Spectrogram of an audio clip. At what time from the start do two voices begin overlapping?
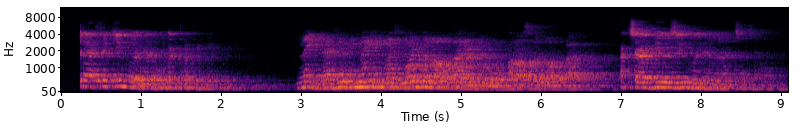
none

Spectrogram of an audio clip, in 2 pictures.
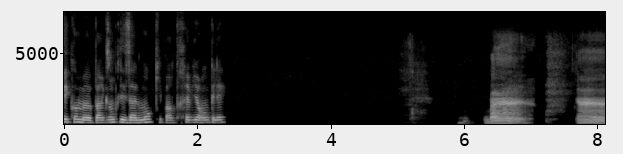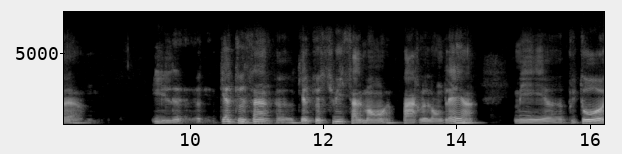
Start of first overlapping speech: none

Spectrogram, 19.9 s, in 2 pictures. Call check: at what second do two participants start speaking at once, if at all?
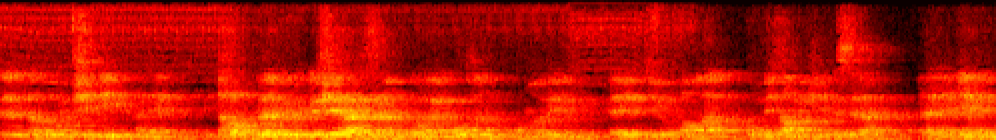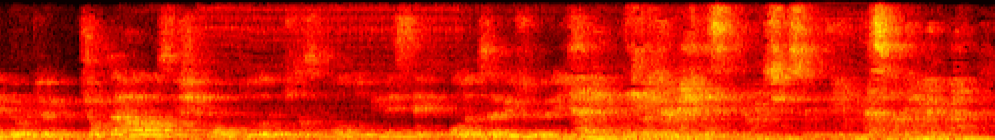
15.4 s

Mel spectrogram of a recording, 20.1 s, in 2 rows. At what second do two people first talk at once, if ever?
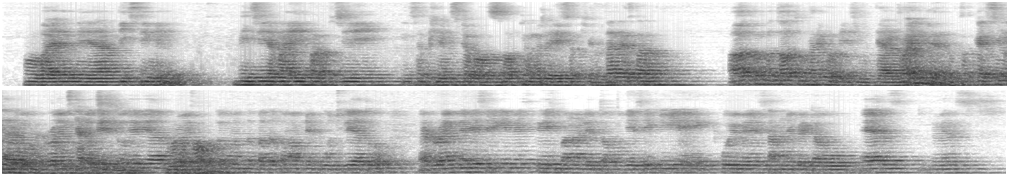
10.0 s

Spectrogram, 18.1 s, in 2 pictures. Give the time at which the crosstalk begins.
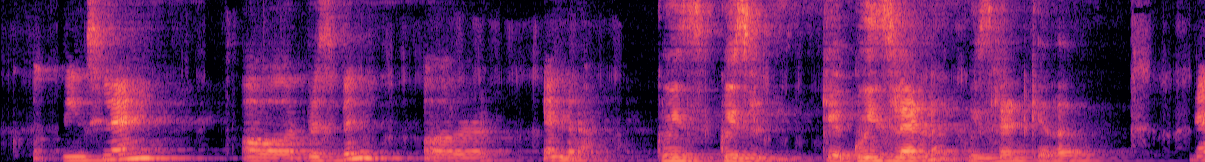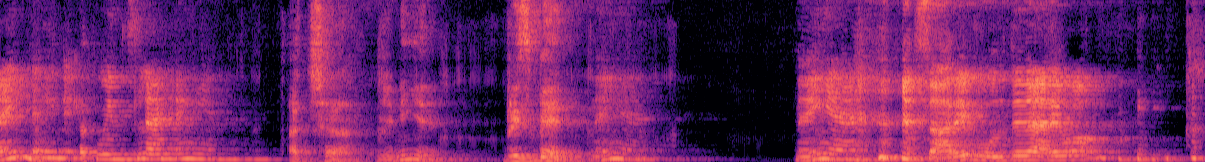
none

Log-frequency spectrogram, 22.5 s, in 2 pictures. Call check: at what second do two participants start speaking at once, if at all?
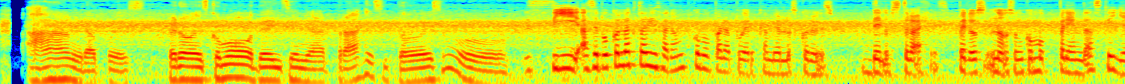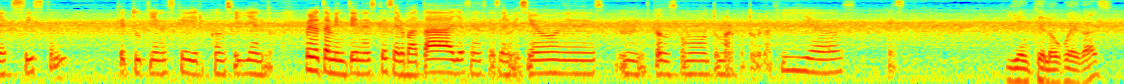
none

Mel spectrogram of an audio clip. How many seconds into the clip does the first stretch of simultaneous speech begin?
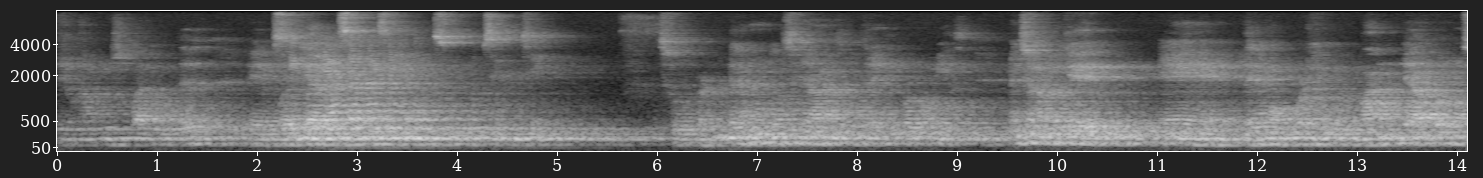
2.2 s

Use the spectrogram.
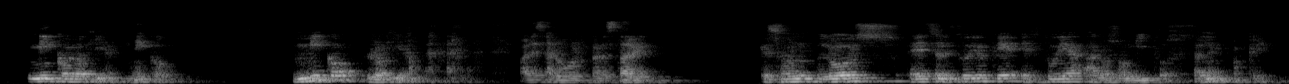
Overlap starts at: none

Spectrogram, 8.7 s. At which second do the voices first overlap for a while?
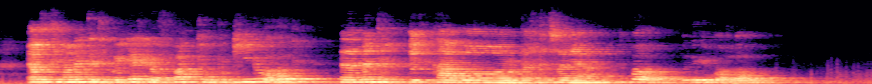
none

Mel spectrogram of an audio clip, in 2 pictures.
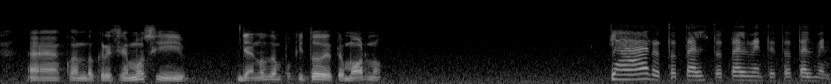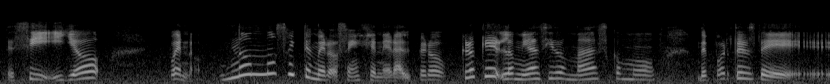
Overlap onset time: none

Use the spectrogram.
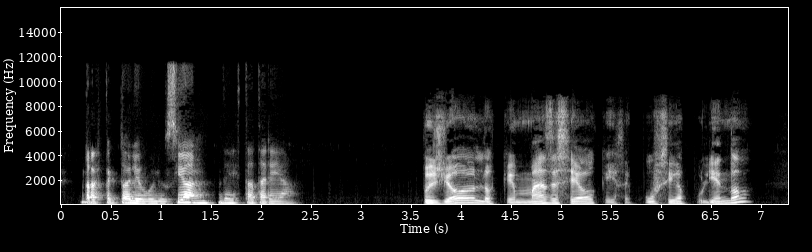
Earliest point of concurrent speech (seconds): none

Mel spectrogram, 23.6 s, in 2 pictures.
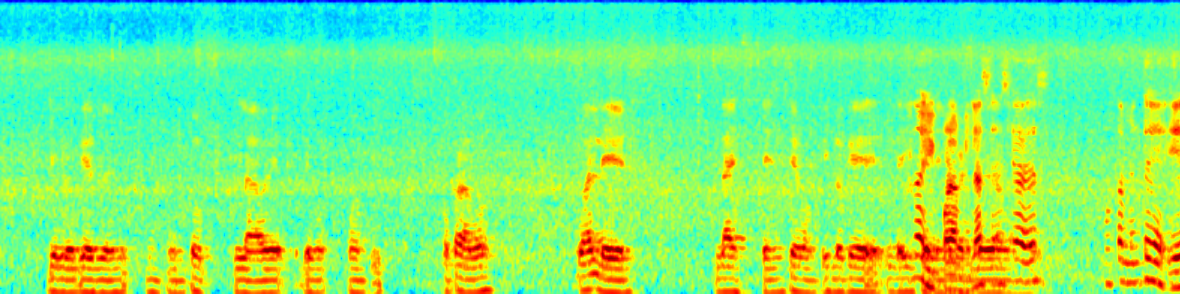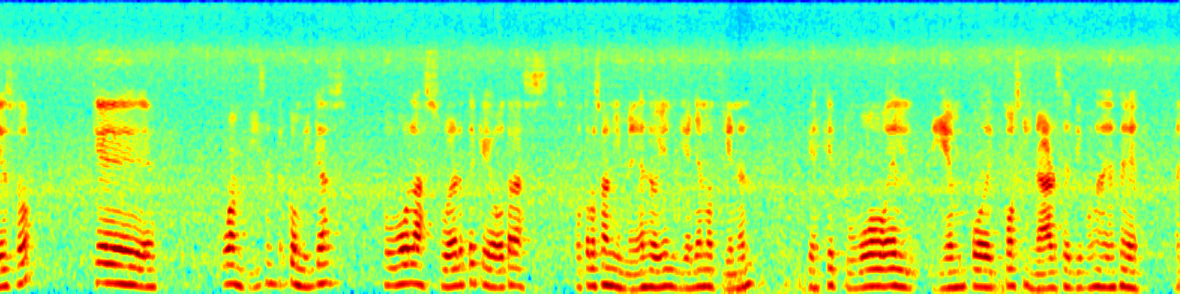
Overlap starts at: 9.1 s

